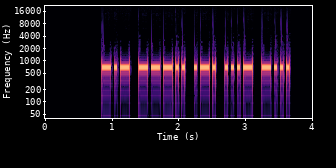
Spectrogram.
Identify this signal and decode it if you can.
Morse code, heard as a keyed tone, about 26 wpm, 700 Hz. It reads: K8RVB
